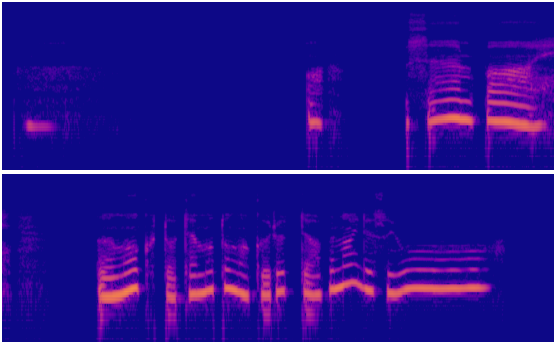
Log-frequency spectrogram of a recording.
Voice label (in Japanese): アンニュイ 耳かき と 耳舐め 手コキ ＆ 無気力 エッチ ピロートーク; SEcut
